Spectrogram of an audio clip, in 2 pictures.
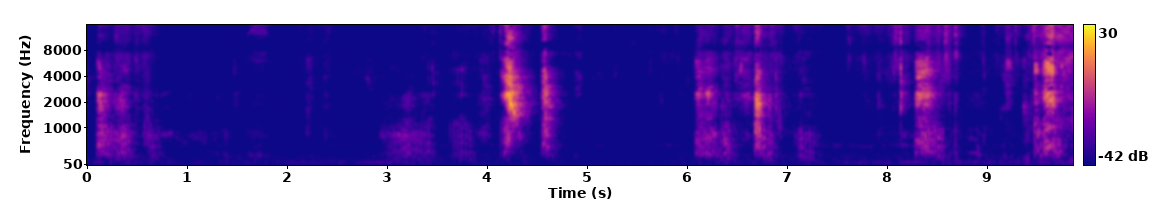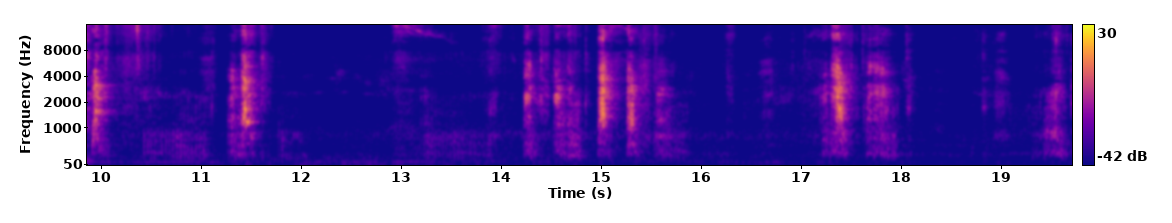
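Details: An angry one-month-old female Shih Tzu puppy gives high, sharp yaps and squeaky little growls in irregular bursts.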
